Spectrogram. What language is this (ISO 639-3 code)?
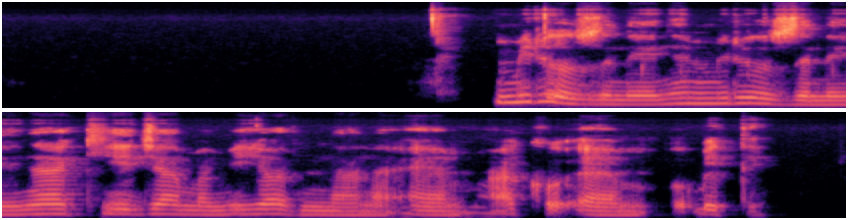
ibo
